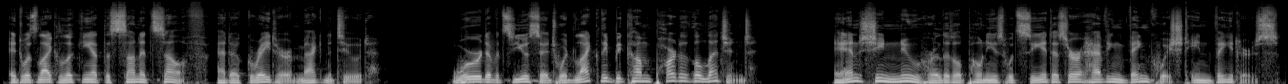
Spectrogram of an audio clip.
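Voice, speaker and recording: Low-voiced man narrating a dramatic story. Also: no room sound. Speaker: narrator of fan fiction readings. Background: music.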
